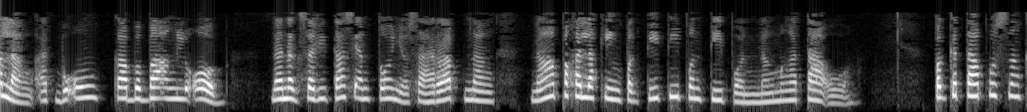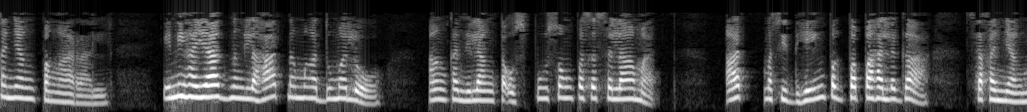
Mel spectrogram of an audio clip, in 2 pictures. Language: Filipino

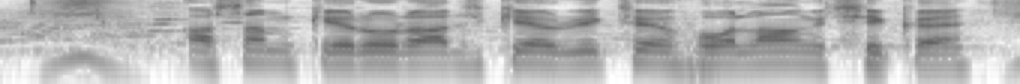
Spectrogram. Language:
Maithili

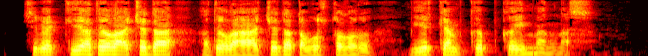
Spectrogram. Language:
Yakut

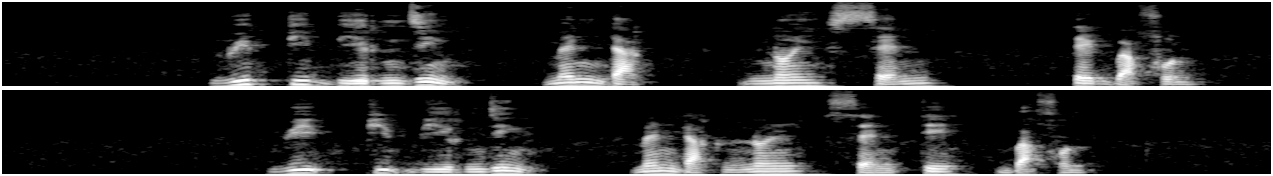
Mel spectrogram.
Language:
Gbaya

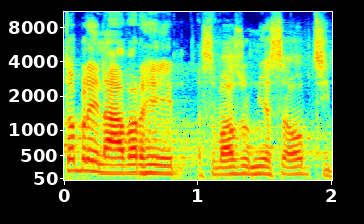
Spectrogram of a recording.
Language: Czech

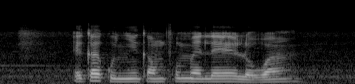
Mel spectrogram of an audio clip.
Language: Tsonga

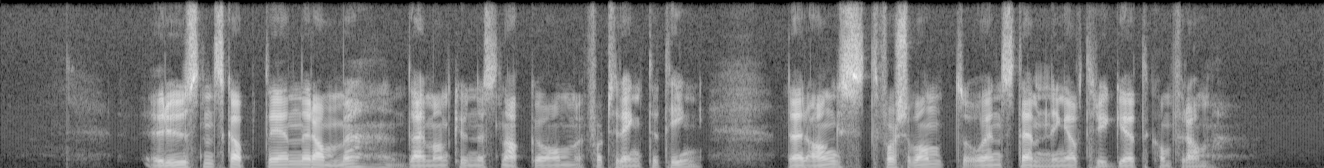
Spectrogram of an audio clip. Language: Norwegian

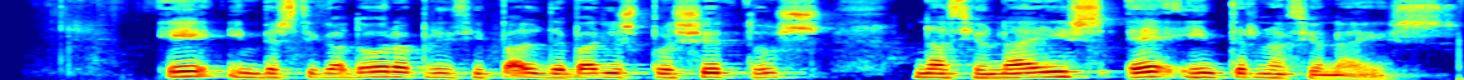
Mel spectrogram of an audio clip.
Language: Galician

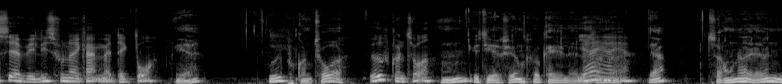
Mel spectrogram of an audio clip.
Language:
Danish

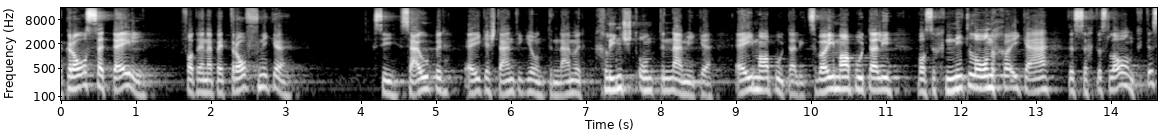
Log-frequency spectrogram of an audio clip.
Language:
Swiss German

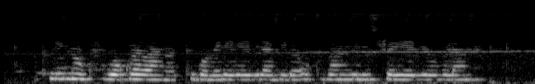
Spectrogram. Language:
Ganda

